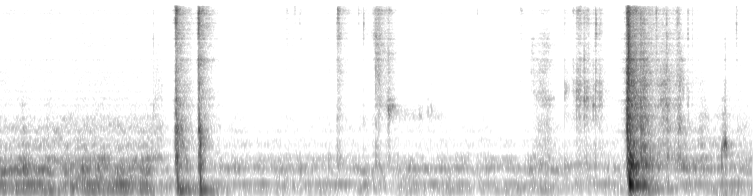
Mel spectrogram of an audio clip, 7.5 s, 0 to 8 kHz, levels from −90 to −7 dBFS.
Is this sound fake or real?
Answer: fake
